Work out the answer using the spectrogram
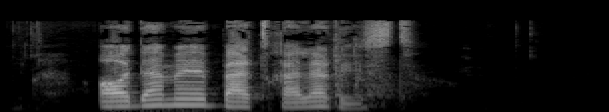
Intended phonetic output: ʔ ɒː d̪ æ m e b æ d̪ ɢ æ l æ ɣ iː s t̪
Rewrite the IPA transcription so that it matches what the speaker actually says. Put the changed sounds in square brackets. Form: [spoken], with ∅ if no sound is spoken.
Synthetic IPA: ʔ ɒː d̪ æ m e b æ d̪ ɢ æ l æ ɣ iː s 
